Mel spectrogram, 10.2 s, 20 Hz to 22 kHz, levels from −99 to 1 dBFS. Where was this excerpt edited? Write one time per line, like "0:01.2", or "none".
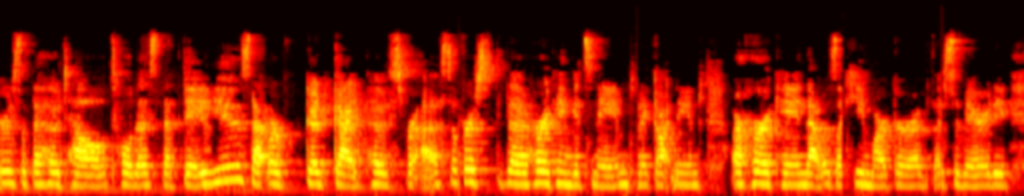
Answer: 0:04.6
0:06.4
0:08.5
0:09.5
